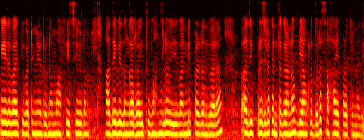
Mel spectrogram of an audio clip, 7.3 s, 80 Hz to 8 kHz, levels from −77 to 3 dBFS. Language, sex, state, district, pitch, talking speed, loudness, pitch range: Telugu, female, Telangana, Nalgonda, 220 Hz, 155 wpm, -17 LUFS, 215-225 Hz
